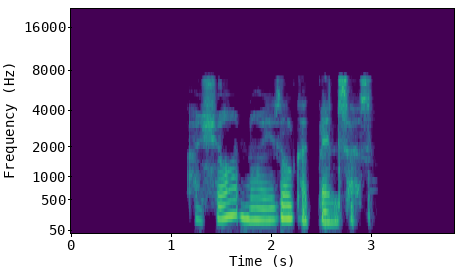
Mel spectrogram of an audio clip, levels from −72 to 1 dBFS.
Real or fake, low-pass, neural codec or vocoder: real; 7.2 kHz; none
